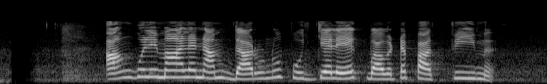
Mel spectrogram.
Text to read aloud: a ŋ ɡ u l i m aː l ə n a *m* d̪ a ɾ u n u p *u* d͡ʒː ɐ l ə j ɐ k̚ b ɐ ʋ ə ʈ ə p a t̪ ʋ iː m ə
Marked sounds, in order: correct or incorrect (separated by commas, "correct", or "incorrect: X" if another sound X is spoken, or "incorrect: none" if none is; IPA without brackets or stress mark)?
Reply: correct, correct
